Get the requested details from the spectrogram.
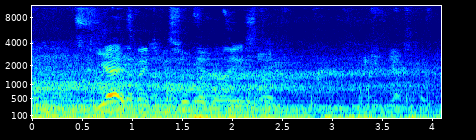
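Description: A car drives off down a street.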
